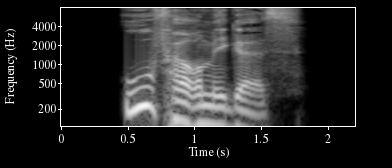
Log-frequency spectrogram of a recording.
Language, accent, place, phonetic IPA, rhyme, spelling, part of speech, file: German, Germany, Berlin, [ˈuːˌfœʁmɪɡəs], -uːfœʁmɪɡəs, U-förmiges, adjective, De-U-förmiges.ogg
- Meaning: strong/mixed nominative/accusative neuter singular of U-förmig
